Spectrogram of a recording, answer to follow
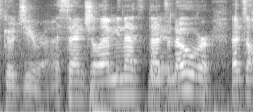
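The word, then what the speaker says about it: ゴジラ: So in English it's Godzilla, in Japanese it's Gojira.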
